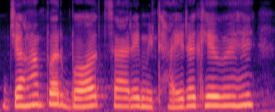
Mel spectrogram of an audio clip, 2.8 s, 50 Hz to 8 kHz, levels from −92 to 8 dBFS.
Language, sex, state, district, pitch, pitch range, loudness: Hindi, female, Jharkhand, Ranchi, 235 Hz, 215-245 Hz, -15 LUFS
